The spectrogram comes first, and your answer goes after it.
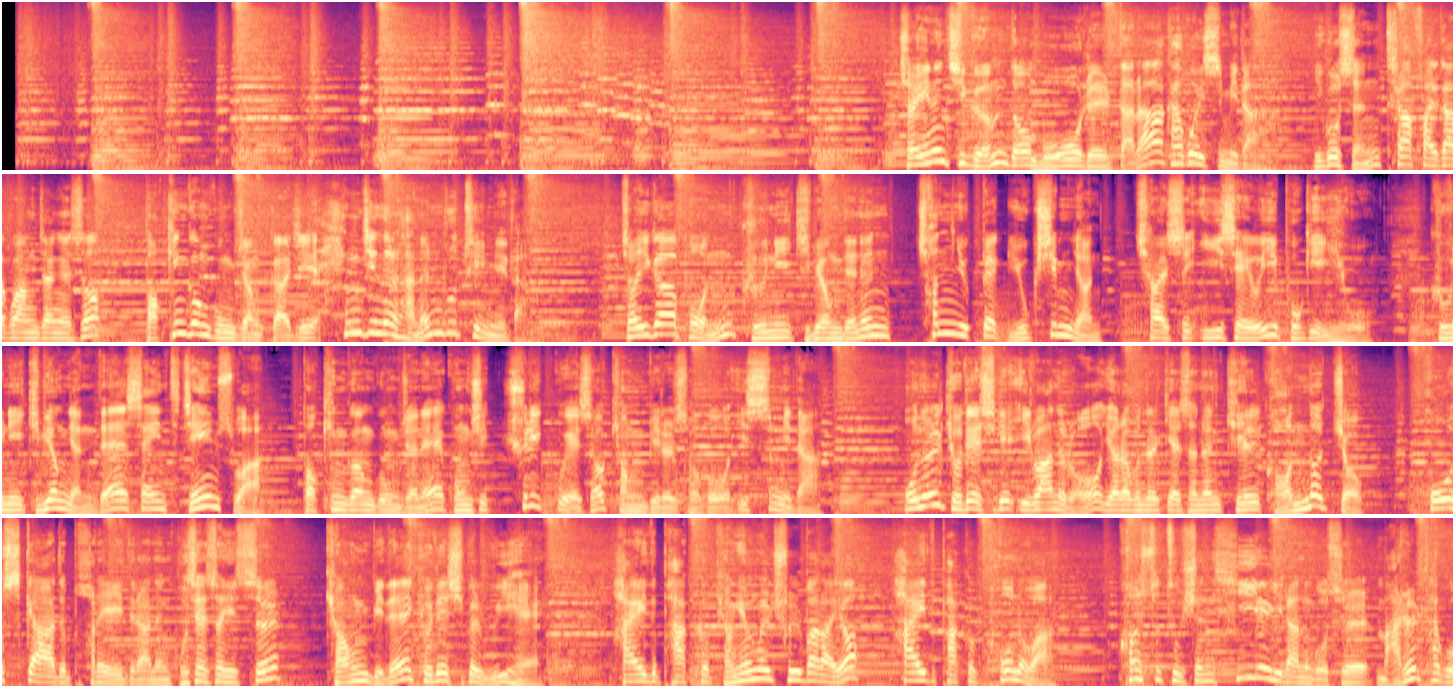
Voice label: Korean; Changing of the Guard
